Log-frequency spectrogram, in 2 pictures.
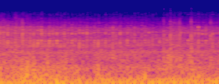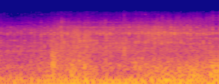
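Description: A vehicle on the move: a steady low rumble of engine and road noise.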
